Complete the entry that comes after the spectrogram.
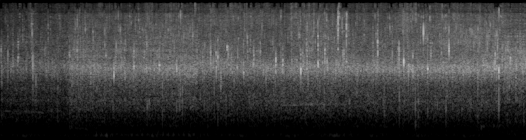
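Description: Chicken pieces frying in hot oil for a crispy chicken dish, a soft continuous sizzle with fine crackles and pops, steady and fairly faint, with no talking.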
